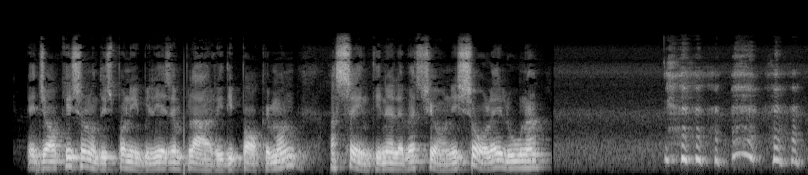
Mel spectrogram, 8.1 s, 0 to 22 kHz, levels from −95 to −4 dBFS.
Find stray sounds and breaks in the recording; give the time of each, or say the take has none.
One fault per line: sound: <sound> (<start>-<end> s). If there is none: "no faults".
sound: laugh (6.6-8.1 s)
